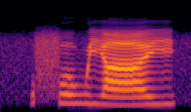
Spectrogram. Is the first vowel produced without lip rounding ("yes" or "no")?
no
